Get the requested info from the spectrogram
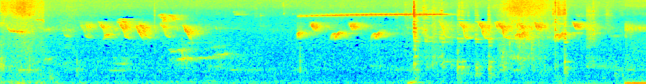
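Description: Birds chirping outdoors in runs of short, quick high notes, in several groups, with a thin high whistle lasting about a second and a half near the middle.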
